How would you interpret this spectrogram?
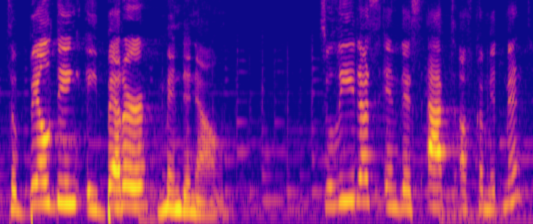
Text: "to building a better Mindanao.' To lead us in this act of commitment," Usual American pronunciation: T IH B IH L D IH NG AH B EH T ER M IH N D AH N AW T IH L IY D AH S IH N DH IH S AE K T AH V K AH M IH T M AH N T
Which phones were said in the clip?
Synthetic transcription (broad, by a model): T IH B IH L D IH NG AH B EH T ER M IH N D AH N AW T IH L IY D AH S IH N DH IH S AE K T AH V K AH M IH T M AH N T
